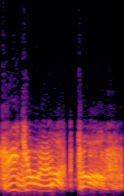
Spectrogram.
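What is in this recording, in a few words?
on fire, mood med, Hungarian; War Thunder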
